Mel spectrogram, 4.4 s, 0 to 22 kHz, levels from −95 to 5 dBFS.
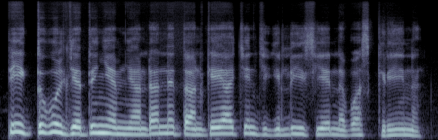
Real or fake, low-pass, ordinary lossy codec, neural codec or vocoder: fake; none; none; codec, 44.1 kHz, 7.8 kbps, DAC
